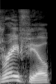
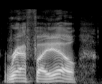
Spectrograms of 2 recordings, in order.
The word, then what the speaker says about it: Raphael: The only way I would say that he can't pronounce it is because she's got a name that people think how do you pronounce it wrong? Her name is Raphael. People pronounce it Raphael.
